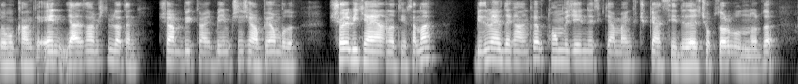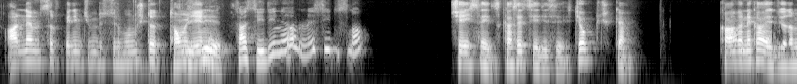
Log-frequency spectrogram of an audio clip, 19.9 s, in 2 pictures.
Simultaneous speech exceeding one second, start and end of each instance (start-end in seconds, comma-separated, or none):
none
